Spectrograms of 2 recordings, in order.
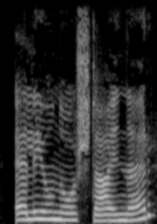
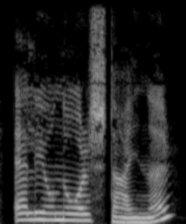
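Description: First: Loud raised call, name stretched out; a lady with a list calling a name, loud and insistent. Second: Loud, slow call across a crowded hall; a lady reading names off a list, calling loudly. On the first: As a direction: call it again so the child will answer. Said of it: "ropar damen med listan". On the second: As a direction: call the name out to the waiting crowd. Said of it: "hör Steffi damen ropa". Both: A narrator's reading.

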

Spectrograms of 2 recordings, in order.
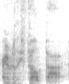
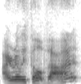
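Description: First: Hushed, softer mock-earnest "I really felt that"; mock moved hush. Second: Louder, higher "I really felt that" with "really" pushed up; emphatic real. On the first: Mocking a teary movie viewer, soft hushed earnest. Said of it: "people will be like". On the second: Real, not acted. Owning the Sultan line to viewers, loud and emphatic. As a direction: declare "I really felt that" with full conviction.

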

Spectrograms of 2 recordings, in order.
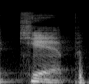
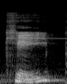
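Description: First: "cap" said slowly with a short, open a, like "kép". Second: "cape" said slowly with a long gliding a, like "keip". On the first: Teacher showing students the short a in "cap". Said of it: "Essa palavrinha aqui, olha". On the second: Teacher showing students how the silent e changes "cape". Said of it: "isso aqui já é outra palavra". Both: Shown as a demonstration.

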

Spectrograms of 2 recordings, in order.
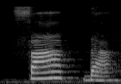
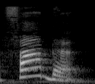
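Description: First: Said in the usual way. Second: Fada higher and louder, falling; emphatic word. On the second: Shown as a demonstration. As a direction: say Fada proudly as the answer. (Fada dito alto e enfático) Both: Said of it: "Vamos separar as sílabas?".

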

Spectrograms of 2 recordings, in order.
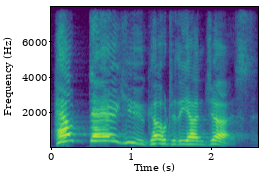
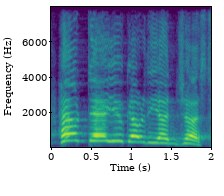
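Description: First: Said in the usual way. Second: Raised, indignant rebuke; apostle's closing indignant challenge; angry rebuke. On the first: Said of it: "I'll put it in common vernacular". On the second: Retold or imitated. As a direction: demand it with exasperation. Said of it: "He's angry".

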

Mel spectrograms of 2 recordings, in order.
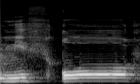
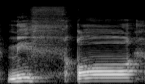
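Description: First: مثقو with the long vowel turned to o; rounded qaf, wrong. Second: مثقا slowly, heavy qaf with open long aa; unrounded qaf. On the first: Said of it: "ولا أقول مثقو". (مثقو بتكوير الشفاه) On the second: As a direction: keep lips unrounded on مثقا. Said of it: "لا تكور الشفاه". (مثقا بتفخيم دون تكوير) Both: Shown as a demonstration.

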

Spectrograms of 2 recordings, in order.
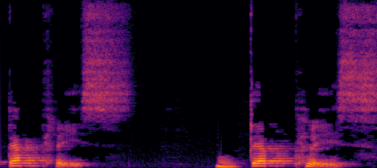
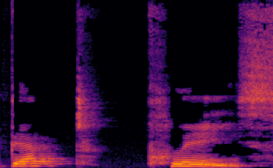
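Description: First: "that place" with the t swallowed into p, "thap place"; assimilated that place. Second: Said in the usual way. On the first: Shown as a demonstration. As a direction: merge "that place" so t and p fuse. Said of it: "ওরা উচ্চারণ করে". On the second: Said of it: "পরের যে উদাহরণটা".

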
